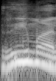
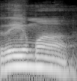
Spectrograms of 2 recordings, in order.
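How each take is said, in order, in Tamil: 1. முதல் உயிரெழுத்து 'ee' போல ஒலிக்கும். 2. முதல் உயிரெழுத்து 'ay' போல ஒலிக்கும். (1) "ரீமா இல்லை"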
